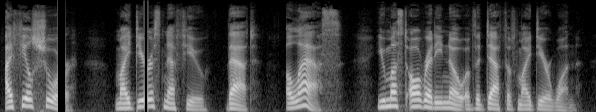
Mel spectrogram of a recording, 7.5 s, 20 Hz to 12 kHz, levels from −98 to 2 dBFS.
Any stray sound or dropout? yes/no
yes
